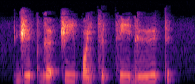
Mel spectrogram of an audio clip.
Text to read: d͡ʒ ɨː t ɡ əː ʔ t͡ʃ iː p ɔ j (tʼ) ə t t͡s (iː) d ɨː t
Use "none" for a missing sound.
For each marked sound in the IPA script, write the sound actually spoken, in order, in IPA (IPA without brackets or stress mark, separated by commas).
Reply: t͡s, iː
